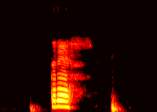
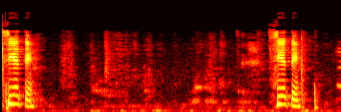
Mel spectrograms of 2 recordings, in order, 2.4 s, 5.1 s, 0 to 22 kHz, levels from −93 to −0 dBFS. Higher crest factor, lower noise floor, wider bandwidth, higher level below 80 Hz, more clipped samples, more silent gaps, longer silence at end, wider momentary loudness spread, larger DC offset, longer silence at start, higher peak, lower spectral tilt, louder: about the same, 18 dB vs 22 dB; second, -35 dBFS vs -52 dBFS; second, 5.4 kHz vs 12 kHz; about the same, -54 dBFS vs -50 dBFS; neither; neither; first, 0.6 s vs 0 s; second, 20 LU vs 26 LU; neither; first, 0.75 s vs 0 s; second, -6 dBFS vs 0 dBFS; first, -10.5 dB/octave vs -1.5 dB/octave; second, -19 LUFS vs -14 LUFS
